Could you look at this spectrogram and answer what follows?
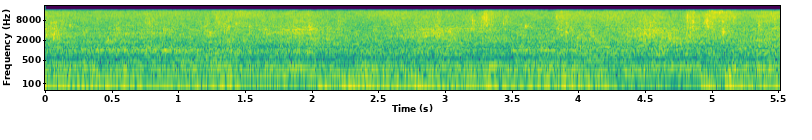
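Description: Water running steadily from a salon backwash basin's handheld shower sprayer as hair is rinsed.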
